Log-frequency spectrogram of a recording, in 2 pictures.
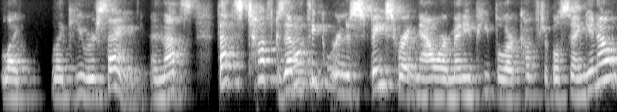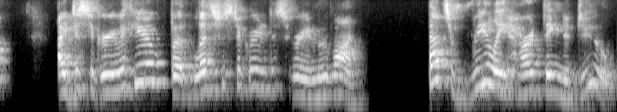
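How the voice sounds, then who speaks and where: The speech is loud and fairly quick, with very wide pitch swings. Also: woman, fairly high pitch for a woman. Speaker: panelist. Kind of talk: panel discussion. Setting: live event with audience and zoom.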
